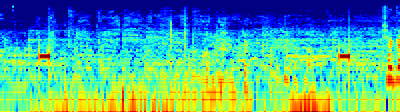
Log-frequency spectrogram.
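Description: A short, high electronic beep, sounded twice about three seconds apart.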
